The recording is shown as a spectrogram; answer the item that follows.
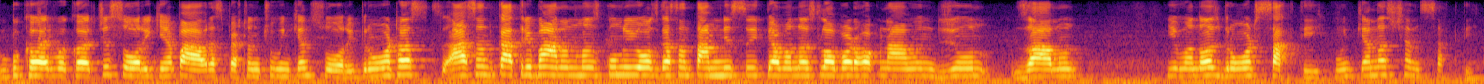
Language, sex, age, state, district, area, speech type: Kashmiri, female, 60+, Jammu and Kashmir, Anantnag, rural, spontaneous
